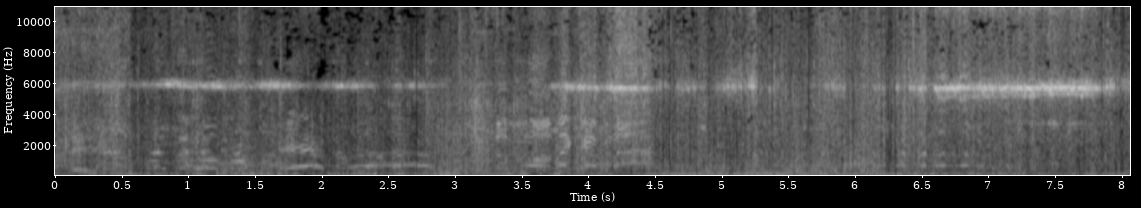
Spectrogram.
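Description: Riders yelling and whooping on a wooden roller coaster as it goes over the top and down, over the steady rumble of the train and heavy wind on the microphone. A thin, high, steady squeal grows louder near the end.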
